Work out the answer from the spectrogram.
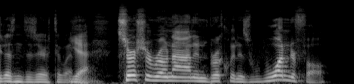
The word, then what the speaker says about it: Saoirse: I'm pronouncing her name wrong. No, it's actually right. Saoirse.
